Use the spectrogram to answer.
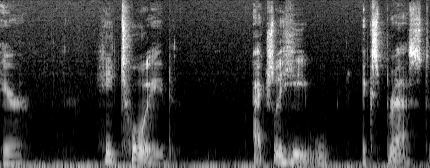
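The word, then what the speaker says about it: Ayer: Um and or that's how it's it's it looks like, but it's pronounced air.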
